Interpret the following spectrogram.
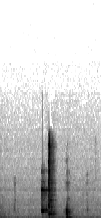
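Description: A quiet pause on a remote-meeting audio line, with a faint low hum. About a second in come a couple of short clicks, then a brief hesitant "uh".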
